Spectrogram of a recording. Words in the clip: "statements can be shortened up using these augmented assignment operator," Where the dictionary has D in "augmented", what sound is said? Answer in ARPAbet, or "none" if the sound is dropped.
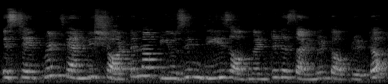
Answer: D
